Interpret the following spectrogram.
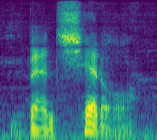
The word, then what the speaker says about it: Banchero: let me look at paulo benchetta there we go that's how you say it i keep thinking of him like as if he was brazilian but now he's italian american trying to find his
